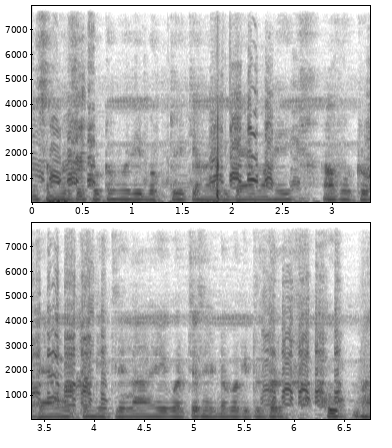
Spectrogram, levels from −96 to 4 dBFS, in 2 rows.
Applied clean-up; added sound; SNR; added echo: none; Fowl; 1 dB; reverberation time 0.3 s.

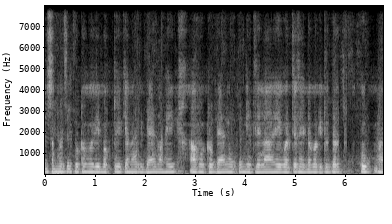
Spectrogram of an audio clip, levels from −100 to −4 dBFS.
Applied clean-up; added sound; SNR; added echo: neural separator model SepFormer DNS4.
